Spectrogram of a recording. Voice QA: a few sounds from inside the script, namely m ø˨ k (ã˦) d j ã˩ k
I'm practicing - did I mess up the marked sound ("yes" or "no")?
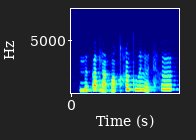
yes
